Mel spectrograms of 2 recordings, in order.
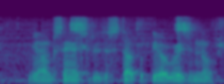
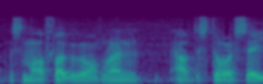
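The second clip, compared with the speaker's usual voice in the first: usual speaking voice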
